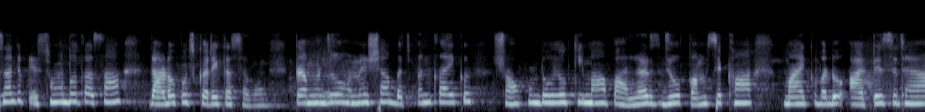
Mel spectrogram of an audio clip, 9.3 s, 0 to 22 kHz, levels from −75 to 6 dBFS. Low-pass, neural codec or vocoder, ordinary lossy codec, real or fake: 7.2 kHz; codec, 16 kHz, 2 kbps, X-Codec, HuBERT features, trained on balanced general audio; none; fake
